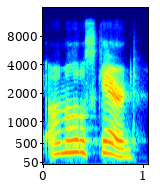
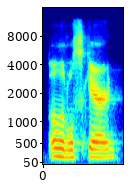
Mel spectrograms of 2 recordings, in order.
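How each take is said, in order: First: High, mocking little voice; mocking whine. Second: Said in the usual way. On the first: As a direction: mimic a dismissive critic, whiny and high. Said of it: "not a legitimate excuse to just say". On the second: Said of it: "I have every right to be".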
